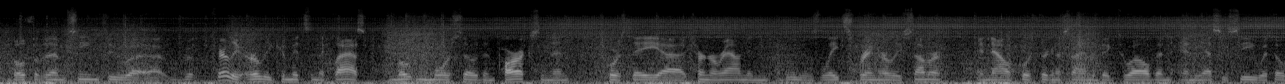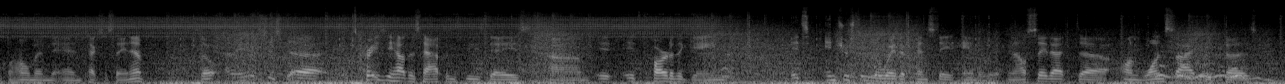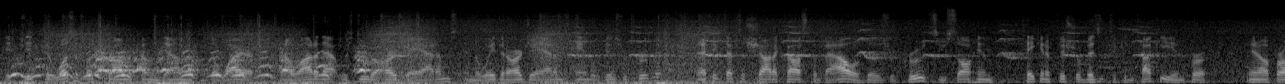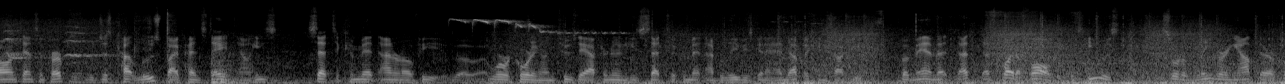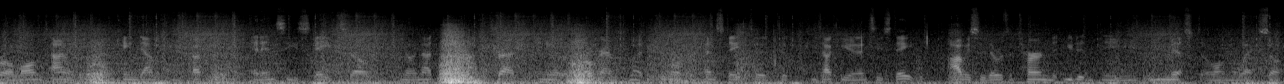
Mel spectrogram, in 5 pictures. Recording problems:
animal sounds; very loud; throughout; 1 dB above the speech
wind noise on the microphone; heavy; until 33 s and from 43 s on; 4 dB below the speech
train or aircraft noise; noticeable; from 26 s on; 20 dB below the speech

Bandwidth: 15.5 kHz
